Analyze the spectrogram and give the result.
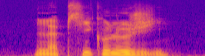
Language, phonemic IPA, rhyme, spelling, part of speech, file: French, /psi.kɔ.lɔ.ʒi/, -i, psychologie, noun, Fr-psychologie.ogg
- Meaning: psychology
